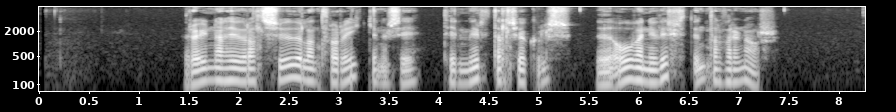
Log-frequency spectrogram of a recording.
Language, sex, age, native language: Icelandic, male, 20-29, Icelandic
